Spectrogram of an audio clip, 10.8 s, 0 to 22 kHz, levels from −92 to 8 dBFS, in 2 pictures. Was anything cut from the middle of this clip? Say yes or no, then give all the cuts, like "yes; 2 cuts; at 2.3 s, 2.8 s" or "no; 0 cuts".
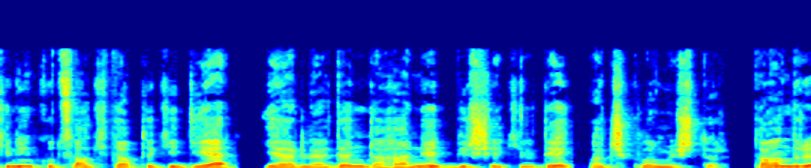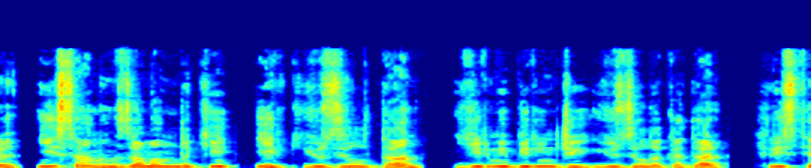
no; 0 cuts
